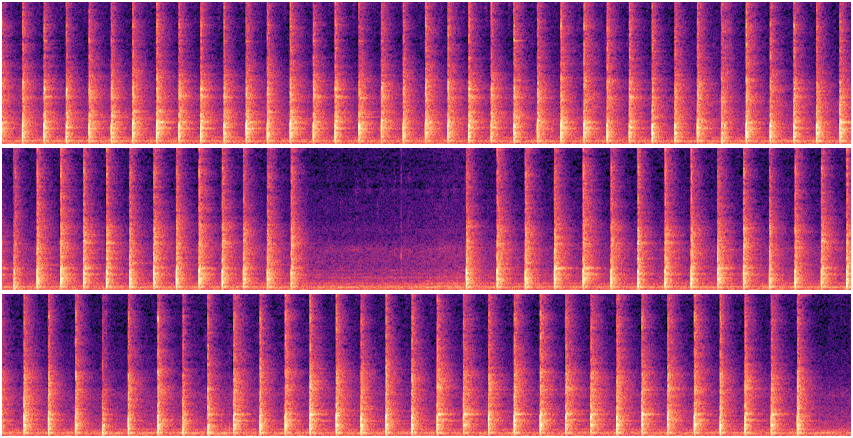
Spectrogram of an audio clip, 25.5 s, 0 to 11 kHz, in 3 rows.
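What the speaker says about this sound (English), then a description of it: "now we're tapping on the inside towards this funnel" A hammer taps steadily against the inside of a water pump part on a 2006 Mazda 6 3.0L, sharp metallic strikes in an even, rapid rhythm close by, pausing once for about a second before resuming at the same pace.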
